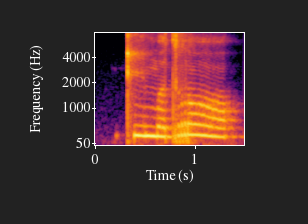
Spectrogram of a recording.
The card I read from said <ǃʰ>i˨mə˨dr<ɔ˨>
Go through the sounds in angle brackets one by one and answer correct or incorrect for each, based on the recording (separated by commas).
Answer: incorrect, incorrect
